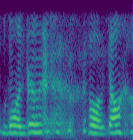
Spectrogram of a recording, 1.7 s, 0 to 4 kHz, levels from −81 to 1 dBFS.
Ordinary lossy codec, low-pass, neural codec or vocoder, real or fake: none; 3.6 kHz; codec, 16 kHz, 1 kbps, FreqCodec, smaller model; fake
